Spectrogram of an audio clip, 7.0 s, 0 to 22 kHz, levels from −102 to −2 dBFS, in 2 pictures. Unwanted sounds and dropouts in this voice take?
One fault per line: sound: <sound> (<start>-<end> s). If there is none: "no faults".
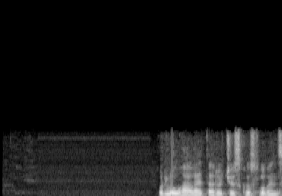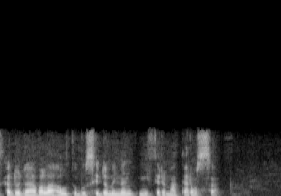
no faults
